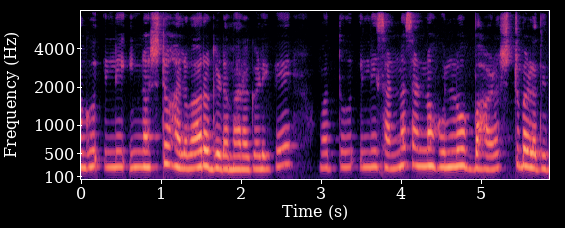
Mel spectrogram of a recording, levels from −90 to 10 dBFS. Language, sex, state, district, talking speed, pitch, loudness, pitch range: Kannada, female, Karnataka, Bidar, 135 wpm, 265 Hz, -16 LUFS, 250-280 Hz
